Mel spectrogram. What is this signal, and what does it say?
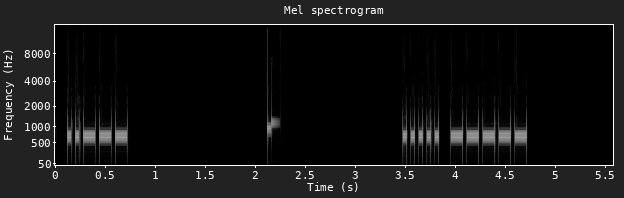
Morse code, heard as a keyed tone, about 30 wpm, 700 Hz. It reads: 2 5 0
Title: Numbers - 2-Digit 30wpm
